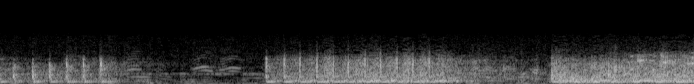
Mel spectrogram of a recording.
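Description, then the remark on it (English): A quick, even series of about eight sharp knocks on a door rattles out in the first second, followed by muffled voices and a steady wash of noise. “Here I come again. I'm knocking at the door.”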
